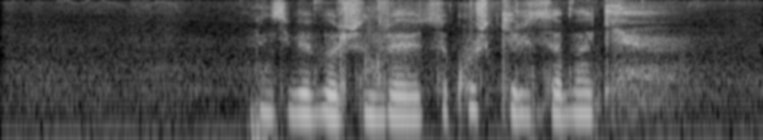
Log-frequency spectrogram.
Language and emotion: Russian, neutral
